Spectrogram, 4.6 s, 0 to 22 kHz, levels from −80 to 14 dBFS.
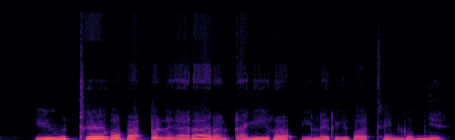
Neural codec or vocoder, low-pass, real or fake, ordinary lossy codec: codec, 44.1 kHz, 2.6 kbps, DAC; 19.8 kHz; fake; Opus, 16 kbps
